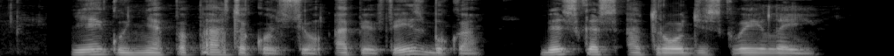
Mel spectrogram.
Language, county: Lithuanian, Kaunas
